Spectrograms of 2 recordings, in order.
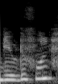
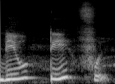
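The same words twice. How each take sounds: First: Said in the usual way. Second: "beautiful" as three distinct beats; broken into syllables. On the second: Shown as a demonstration. Teacher proving to students it has three syllables, syllable-by-syllable. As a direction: say "beautiful" with a gap after each syllable. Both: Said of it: "तीन syllable में आ रहा है".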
